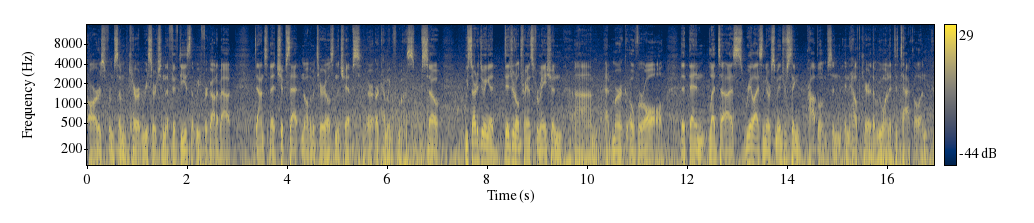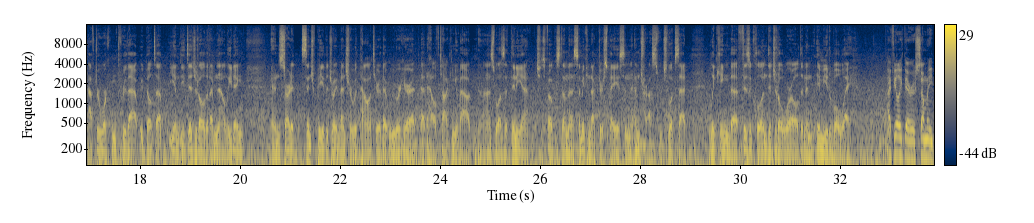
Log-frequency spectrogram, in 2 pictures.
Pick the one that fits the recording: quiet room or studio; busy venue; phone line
busy venue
